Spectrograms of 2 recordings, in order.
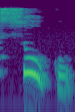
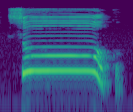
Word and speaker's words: suco: Para a palavrinha suco, vamos lá chamar? Suco. Vamos chamar de novo. Suco. Opa, conseguiu escutar? Isso mesmo, foi o su. Então, o su é a sílaba mais forte.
